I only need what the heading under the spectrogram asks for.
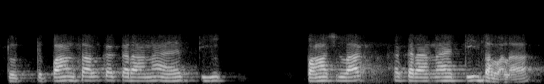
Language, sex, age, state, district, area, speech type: Hindi, male, 30-45, Uttar Pradesh, Prayagraj, rural, conversation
